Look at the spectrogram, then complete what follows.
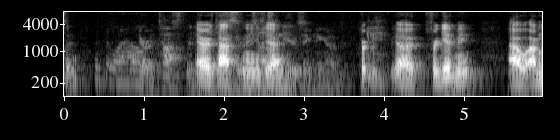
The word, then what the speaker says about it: Eratosthenes: declination of the Aristotle Aristophanes how do you pronounce it Eratosthenes forgive me I'm not Greek I don't speak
